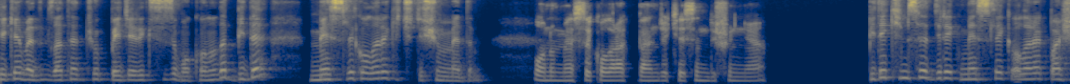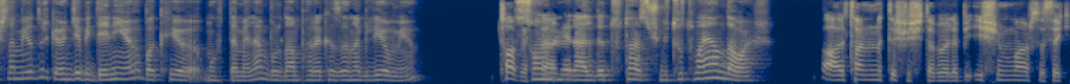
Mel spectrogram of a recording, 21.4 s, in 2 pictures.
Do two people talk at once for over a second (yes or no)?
no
